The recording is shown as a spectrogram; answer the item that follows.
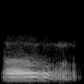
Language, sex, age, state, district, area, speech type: Assamese, male, 60+, Assam, Nagaon, rural, conversation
